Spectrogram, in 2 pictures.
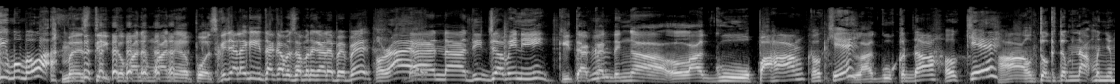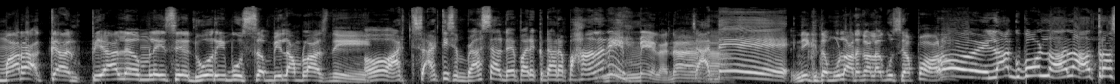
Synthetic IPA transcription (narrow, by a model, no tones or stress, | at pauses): imʊbawaʔməst̪ikəmanəmannapʊnsə̥kəd͡ʒaʔ̪laɡikit̪̬akanbəsamadəŋanlɛpɛpɛʔ̪̚ɔɾadanadid͡ʒaminikit̪aːkandəŋarlaɡupaɦaŋokela̰ɡukədahokeaunt̪ʊkit̪amənaʔmə̃ɲəmaɾaʔkanpialəməlajsiaduəɾibusəmbilanbəlasnioat̪isa̰rt̪isnbəɾasaldaɾipadakədahdanpaɦaŋlanimɛla̰hnat͡ʃat̪eḭnikit̪amulahdəŋalaɡusiapaojlaɡubolalaɦɔlt̪ɾa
